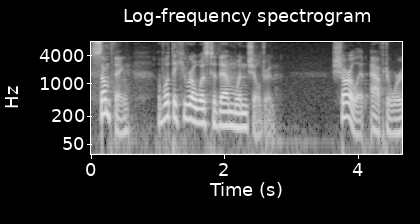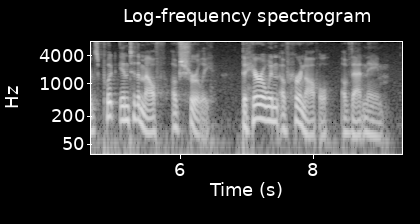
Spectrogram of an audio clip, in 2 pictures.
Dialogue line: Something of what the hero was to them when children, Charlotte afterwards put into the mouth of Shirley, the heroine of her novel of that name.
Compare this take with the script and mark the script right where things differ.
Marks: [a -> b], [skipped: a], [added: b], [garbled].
Something of what the hero was to them when children, Charlotte afterwards put into the mouth of Shirley, the heroine of her novel of that name.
